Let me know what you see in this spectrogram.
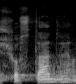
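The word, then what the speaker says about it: Sjaastad: Alors, comment prononce-t-on ce nom? Les Américains disent Schostat, les Anglais disent Schostat, les Norvégiens disent Schostat. Donc, moi, je vais prononcer Schostat, un peu comme Shostakovich, ça va simplifier les choses.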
